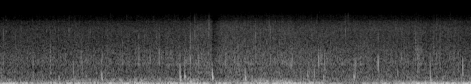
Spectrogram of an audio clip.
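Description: Heavy rain pouring onto wet pavement and grass, with many individual drops ticking close by. Gusting wind rumbles on the microphone underneath.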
